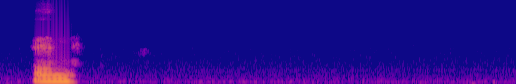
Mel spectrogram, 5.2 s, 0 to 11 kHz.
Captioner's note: pauses 6 seconds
